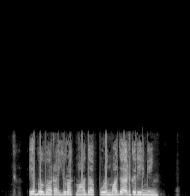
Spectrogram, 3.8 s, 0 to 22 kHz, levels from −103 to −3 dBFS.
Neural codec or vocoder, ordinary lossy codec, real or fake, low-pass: none; AAC, 48 kbps; real; 7.2 kHz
